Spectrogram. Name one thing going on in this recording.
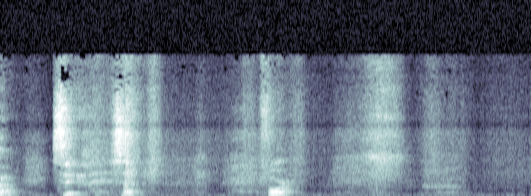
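Hands and feet thump on a rubber floor.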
